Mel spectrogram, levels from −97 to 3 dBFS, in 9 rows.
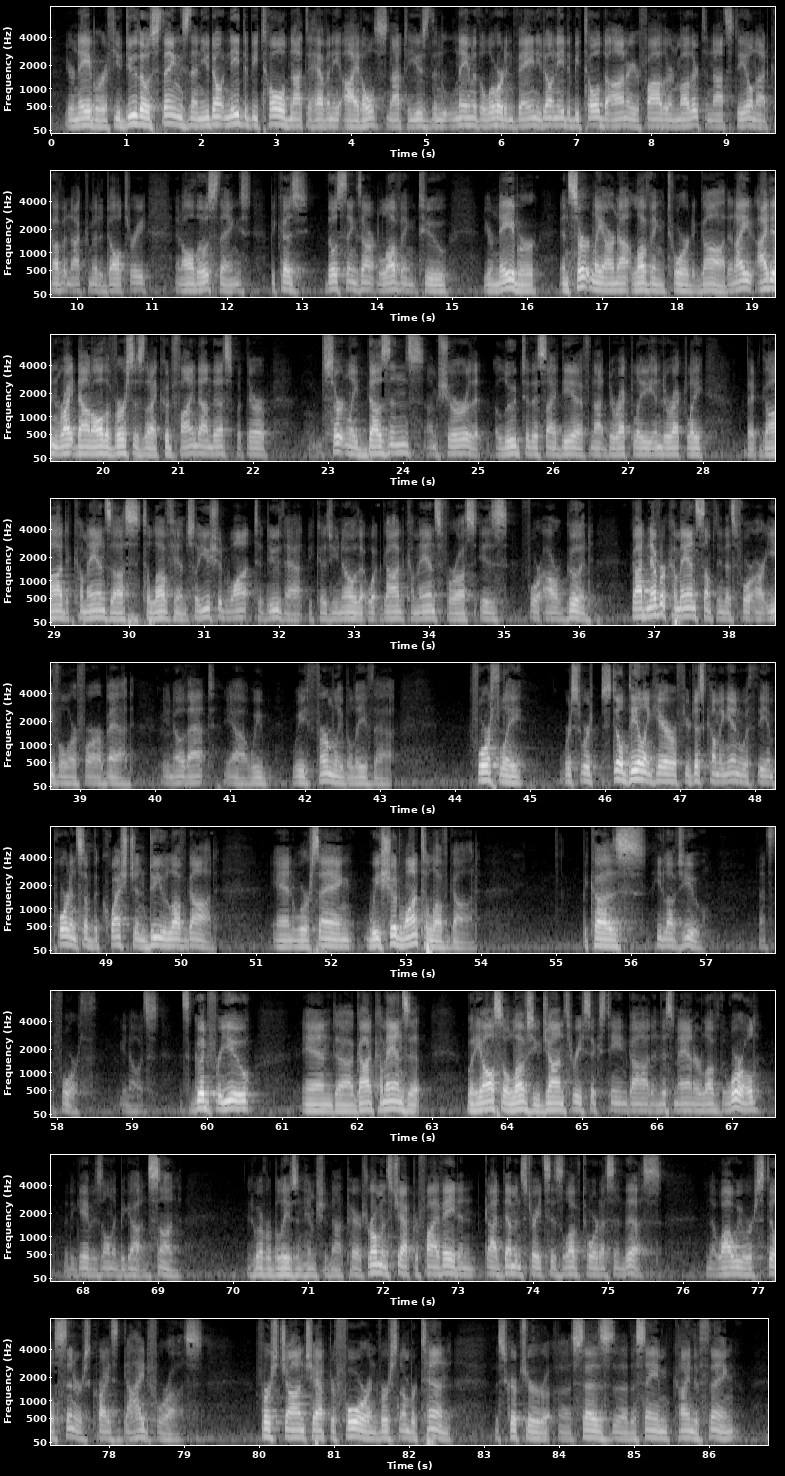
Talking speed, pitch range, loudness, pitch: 185 wpm, 105-125 Hz, -21 LUFS, 110 Hz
